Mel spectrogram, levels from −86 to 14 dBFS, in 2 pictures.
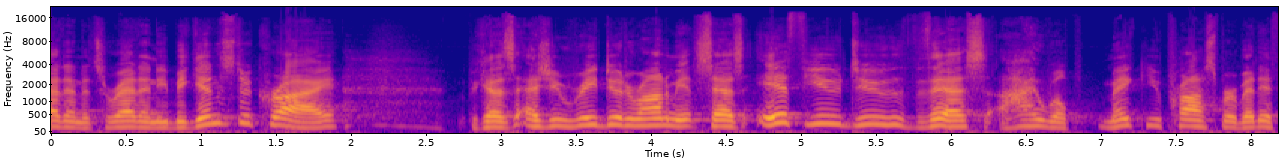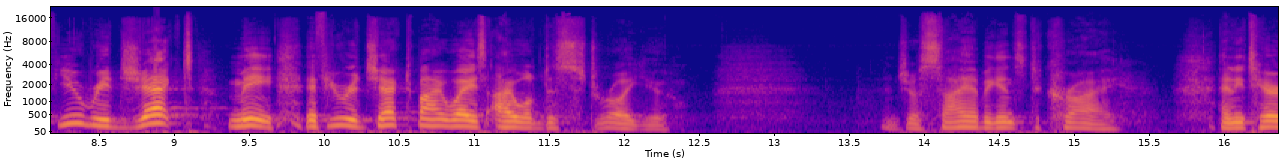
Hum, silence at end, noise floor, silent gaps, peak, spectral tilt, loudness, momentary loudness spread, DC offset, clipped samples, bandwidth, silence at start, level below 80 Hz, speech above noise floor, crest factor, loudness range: none; 0 s; -62 dBFS; none; 0 dBFS; -5.5 dB/octave; -17 LUFS; 13 LU; under 0.1%; under 0.1%; 18.5 kHz; 0 s; -54 dBFS; 45 dB; 18 dB; 12 LU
